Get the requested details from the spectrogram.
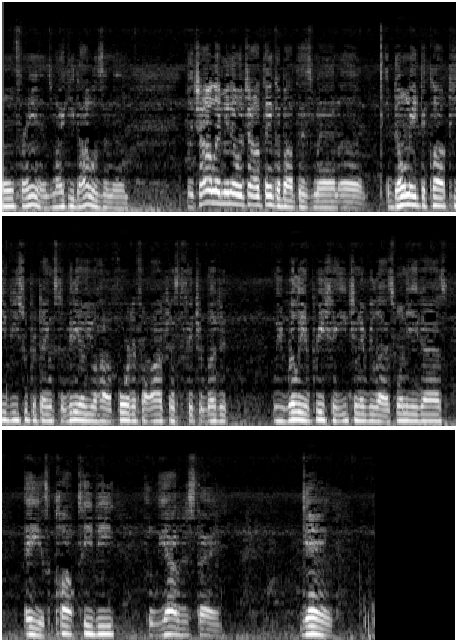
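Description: A man talks animatedly close to a phone microphone.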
